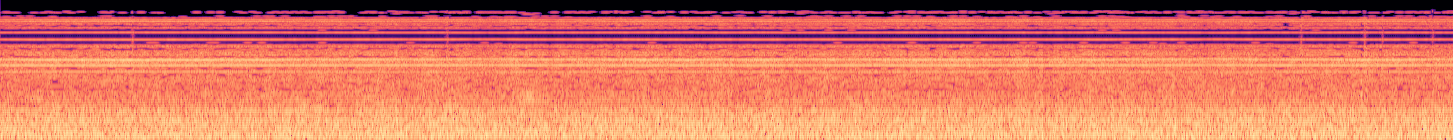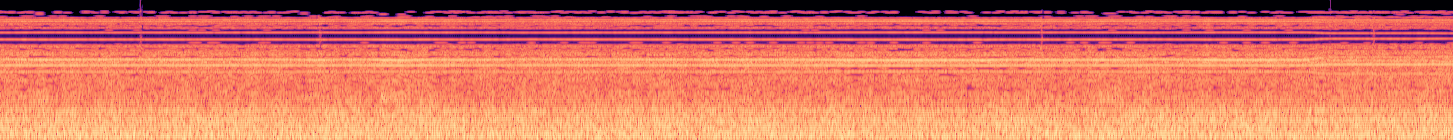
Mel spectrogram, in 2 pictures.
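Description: Steady drone of an FPV model plane's electric motor and propeller, with wind rushing past, heard from the camera on board the plane. It holds several steady tones throughout.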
